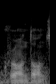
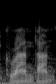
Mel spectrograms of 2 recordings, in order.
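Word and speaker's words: Grand Anse: English colony and so all the place names are French but the pr correct pronunciations of them are the incorrect English pronunciations of them so the main Beach is called the grandon beach but you actually call it the grand an Beach short and pulled away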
